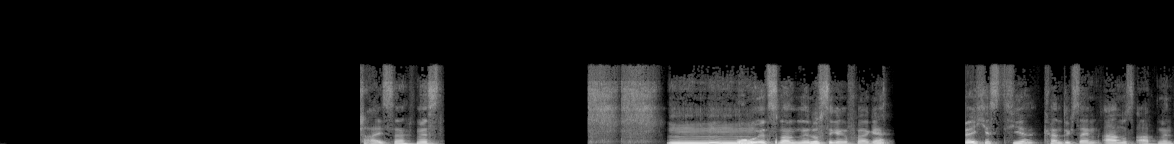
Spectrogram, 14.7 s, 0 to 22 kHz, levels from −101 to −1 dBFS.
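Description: The clip is speech with two faults. Three words lose their onsets through clipped start after a pause, at 4.39 s, 7.24 s and 11.96 s, after silences of 4.39 s, 1.77 s and 0.86 s. Each time about 0.11 s of the opening is missing, so the sound snaps in abruptly from silence. This points to an output device that sleeps during quiet stretches and needs that long to wake and lock again before it passes audio. From 7.76 s to 9.70 s there is a doubled audio track: a second full-band copy runs about half a second behind the original at roughly the same level. It carries no reverberant tail or room colour, and it begins and ends sharply, so it does not sound like an acoustic echo. The likely cause is the same audio being captured again through a slower path and mixed back in.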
